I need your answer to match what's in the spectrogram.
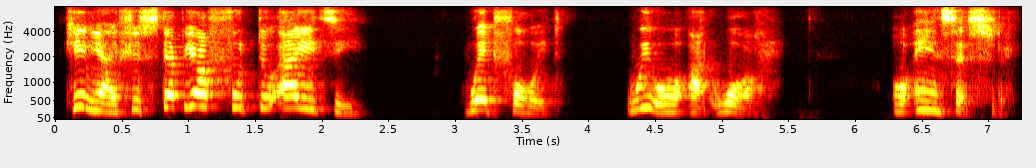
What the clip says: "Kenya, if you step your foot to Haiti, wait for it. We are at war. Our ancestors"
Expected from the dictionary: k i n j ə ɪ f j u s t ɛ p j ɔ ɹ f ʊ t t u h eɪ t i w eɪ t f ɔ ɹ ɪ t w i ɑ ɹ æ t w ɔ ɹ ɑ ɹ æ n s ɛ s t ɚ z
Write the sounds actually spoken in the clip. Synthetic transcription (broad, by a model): k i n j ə ɪ f j u s t ɛ p j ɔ f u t t u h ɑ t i w eɪ t f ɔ w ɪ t w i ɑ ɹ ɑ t w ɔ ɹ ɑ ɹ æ n s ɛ s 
